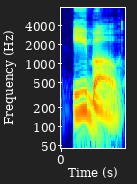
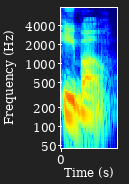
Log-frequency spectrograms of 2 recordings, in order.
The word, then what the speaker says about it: Igbo: Ebo. Ebo. Ebo. Right. Ebo. Thank you. Ebo. Ebo. I'm part of the tribe. Come on now. Okay. Thank you so much, guys. You know the G is silent.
